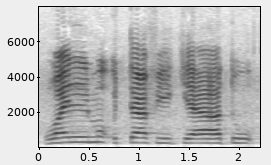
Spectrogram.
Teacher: قبلہ والمؤتفکات، اب حمزہ ساکن ہے، جب بھی حمزہ کے اوپر ساکن یعنی جزم کا ہوگا، جزم ہوگی تو اس کو ہم جھٹکا دے کے پڑھیں گے۔ والمؤتفکات، اب کاف کو باریک پڑھنا ہے، اس کے اوپر کھڑی زبر ہے، اس کو تھوڑا سا کھینچنا ہے۔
